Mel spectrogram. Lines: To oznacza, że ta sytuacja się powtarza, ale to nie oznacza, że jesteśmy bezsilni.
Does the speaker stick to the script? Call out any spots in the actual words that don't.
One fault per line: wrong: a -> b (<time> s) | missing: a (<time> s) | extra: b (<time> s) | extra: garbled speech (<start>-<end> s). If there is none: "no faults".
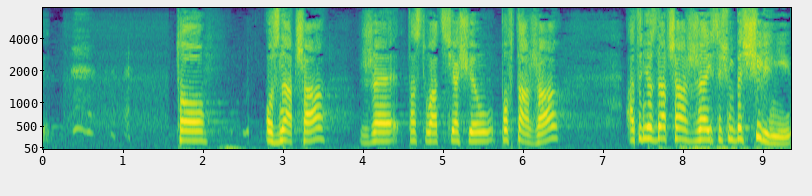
no faults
